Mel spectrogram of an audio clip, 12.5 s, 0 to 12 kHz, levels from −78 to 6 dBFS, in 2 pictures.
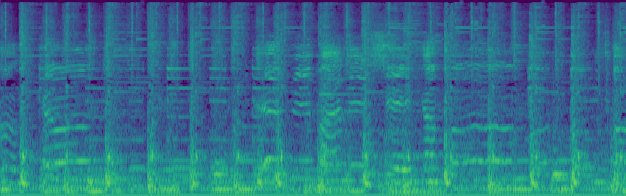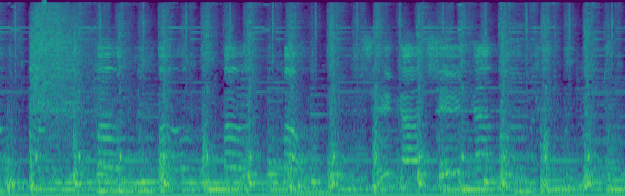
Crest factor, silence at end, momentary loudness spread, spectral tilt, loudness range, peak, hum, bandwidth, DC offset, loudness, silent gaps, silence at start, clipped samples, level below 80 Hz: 16 dB; 0 s; 3 LU; -4.5 dB/octave; 1 LU; -2 dBFS; none; 12 kHz; 4%; -18 LUFS; none; 0 s; under 0.1%; -34 dBFS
